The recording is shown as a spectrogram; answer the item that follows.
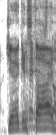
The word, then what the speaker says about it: Jurgenstein: Can you Can you give us one little Jurgenstein? Jurgensstein.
